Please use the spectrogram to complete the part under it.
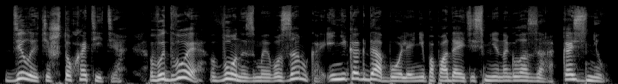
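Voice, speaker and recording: A woman's voice: on the low side, expressive, normal speed, darkish tone, no room sound, clean studio sound. A woman voicing a proud, angry young male prince who gives commands and threatens. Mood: contemptuous.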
